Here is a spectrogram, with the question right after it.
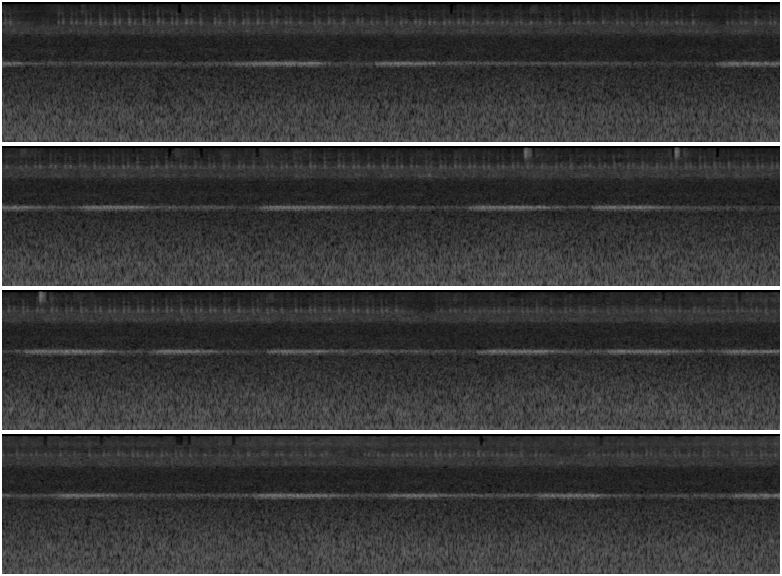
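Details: Crimean crickets sing through the southern night as a breeze blows, a steady high-pitched trill rising and falling in loudness in brief pulsing surges, backed by a thin sizzling hiss and faint low murmur.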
